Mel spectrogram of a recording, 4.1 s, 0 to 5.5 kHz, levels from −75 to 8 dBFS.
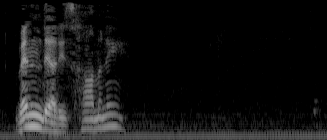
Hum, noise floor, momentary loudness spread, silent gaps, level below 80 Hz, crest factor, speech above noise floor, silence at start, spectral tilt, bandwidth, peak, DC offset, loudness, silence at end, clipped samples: none; -53 dBFS; 14 LU; none; -54 dBFS; 24 dB; 26 dB; 0.2 s; -7 dB/octave; 5.4 kHz; -8 dBFS; under 0.1%; -27 LUFS; 2.55 s; under 0.1%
